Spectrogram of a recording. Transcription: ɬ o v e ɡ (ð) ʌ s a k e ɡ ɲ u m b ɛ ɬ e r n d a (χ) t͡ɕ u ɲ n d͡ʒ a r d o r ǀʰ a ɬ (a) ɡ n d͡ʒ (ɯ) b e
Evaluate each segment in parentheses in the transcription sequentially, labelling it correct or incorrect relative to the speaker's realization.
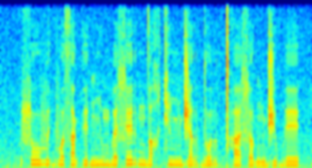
incorrect, correct, incorrect, correct

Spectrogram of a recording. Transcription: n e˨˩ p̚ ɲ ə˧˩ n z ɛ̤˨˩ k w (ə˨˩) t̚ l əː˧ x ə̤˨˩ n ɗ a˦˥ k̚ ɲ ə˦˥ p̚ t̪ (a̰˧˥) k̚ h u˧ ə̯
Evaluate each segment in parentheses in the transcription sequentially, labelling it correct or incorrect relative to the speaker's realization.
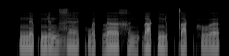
correct, incorrect

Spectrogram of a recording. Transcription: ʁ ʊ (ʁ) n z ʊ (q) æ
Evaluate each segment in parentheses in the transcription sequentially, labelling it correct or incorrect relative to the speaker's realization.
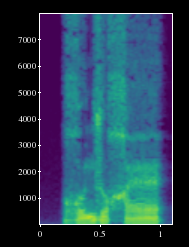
incorrect, incorrect

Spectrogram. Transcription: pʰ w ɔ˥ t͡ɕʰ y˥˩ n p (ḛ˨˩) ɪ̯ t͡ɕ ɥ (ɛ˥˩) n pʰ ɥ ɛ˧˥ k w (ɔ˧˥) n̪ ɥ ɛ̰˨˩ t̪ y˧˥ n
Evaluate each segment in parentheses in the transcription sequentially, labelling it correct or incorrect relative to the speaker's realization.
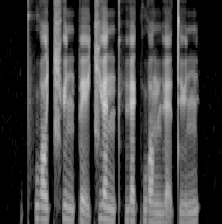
correct, correct, incorrect

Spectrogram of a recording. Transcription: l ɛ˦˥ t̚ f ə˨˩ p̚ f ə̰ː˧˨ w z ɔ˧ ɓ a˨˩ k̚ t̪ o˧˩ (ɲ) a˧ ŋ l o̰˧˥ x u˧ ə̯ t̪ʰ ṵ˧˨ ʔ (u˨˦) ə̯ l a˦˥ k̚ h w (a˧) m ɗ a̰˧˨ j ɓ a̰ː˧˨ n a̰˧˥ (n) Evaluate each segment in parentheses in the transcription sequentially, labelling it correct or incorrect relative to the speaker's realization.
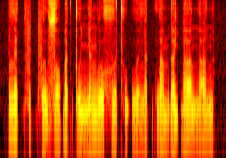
correct, incorrect, correct, correct

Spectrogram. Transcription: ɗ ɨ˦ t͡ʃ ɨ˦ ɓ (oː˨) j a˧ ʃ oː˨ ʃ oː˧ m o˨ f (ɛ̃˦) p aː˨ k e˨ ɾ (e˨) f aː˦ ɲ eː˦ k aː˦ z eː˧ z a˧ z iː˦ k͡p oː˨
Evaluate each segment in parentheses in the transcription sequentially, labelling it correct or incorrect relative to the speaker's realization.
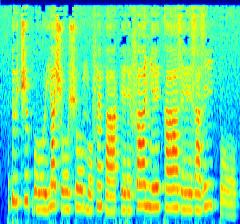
correct, correct, correct

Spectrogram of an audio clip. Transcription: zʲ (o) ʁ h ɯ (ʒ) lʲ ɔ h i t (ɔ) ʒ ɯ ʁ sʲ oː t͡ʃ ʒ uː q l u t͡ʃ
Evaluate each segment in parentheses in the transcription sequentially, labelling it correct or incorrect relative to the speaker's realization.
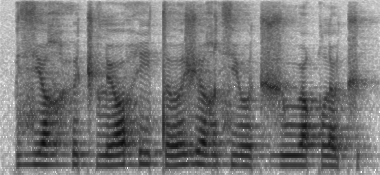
incorrect, incorrect, incorrect

